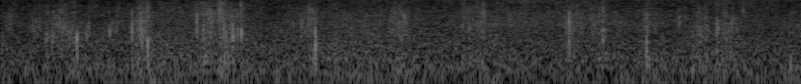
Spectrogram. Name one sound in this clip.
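Footsteps crunch lightly on a gravel path.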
